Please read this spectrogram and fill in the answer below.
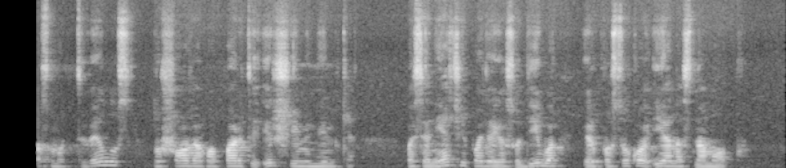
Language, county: Lithuanian, Vilnius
